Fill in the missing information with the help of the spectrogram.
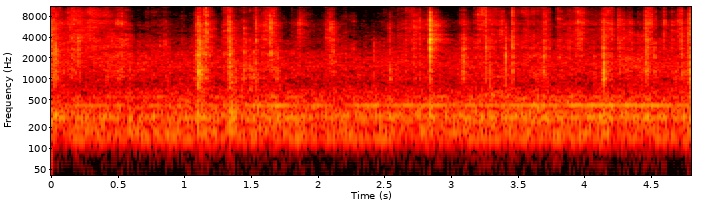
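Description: A hand rummaging through small items in a plastic basket: faint, irregular clicks and rustles as things are picked up and moved about.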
